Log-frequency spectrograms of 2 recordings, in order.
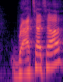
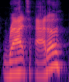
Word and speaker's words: Rattata: I was a kid, I used to say Rattata, like Rat-ata.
